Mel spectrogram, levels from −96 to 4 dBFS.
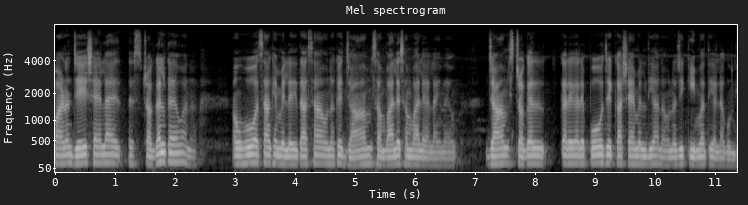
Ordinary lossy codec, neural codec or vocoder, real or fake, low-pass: none; none; real; 7.2 kHz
